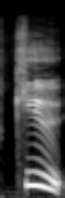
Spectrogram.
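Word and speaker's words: 九: Et le 9 se prononce kyu, ce qui évoque le mot souffrance.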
